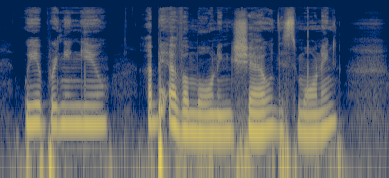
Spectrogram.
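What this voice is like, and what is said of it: Put-on British-Australian accent. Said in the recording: “I'm quite proud of my British accent this morning. Might be a bit Australian, might be a bit British ... I am feeling a bit more Australian as I get into it”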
